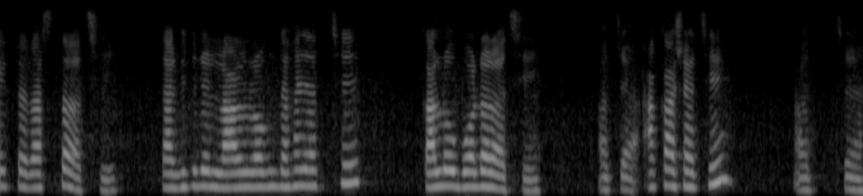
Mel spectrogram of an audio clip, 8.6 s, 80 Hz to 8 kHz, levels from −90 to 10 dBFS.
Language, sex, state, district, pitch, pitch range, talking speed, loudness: Bengali, female, West Bengal, Paschim Medinipur, 220 Hz, 185-230 Hz, 110 wpm, -40 LUFS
